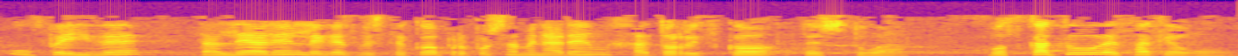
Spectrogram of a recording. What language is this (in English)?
Basque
